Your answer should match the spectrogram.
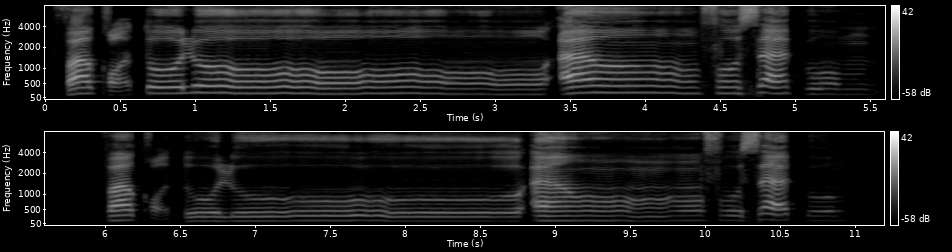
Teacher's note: Yang lu ini jaiz 4 harakat.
